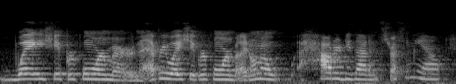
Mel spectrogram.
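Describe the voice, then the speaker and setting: Amid noticeable background noise and audible room echo, a woman with a high pitch talks in an animated tone at a very fast pace. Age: 20s. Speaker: vlogger. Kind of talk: personal vlog monologue. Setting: bathroom.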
